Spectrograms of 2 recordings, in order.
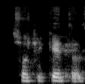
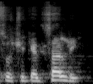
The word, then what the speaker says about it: Xochiquetzal: Si le pones sufijo li, entonces es Xochiquetzali, pero siempre manteniendo el término llano. Es decir, pronunciación en la penúltima sílaba siempre, con independencia de que le pongas o no el sufijo.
